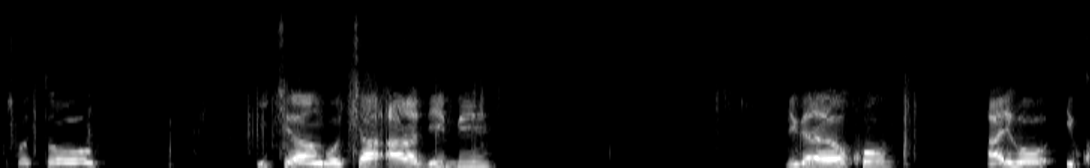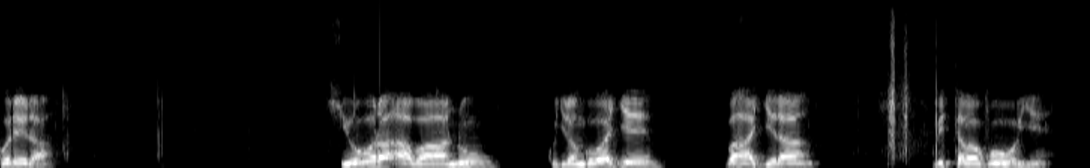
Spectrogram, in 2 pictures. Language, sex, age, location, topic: Kinyarwanda, male, 50+, Kigali, government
